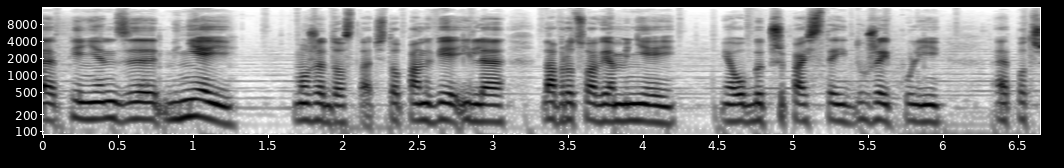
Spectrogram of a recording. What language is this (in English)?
Polish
